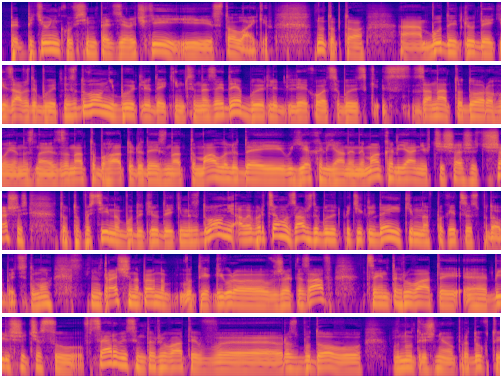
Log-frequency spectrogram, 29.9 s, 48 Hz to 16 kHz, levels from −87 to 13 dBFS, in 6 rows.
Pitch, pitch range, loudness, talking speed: 110 Hz, 100-125 Hz, -17 LUFS, 170 wpm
